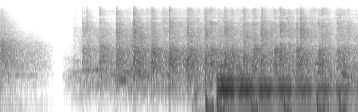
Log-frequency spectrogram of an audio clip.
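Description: applause

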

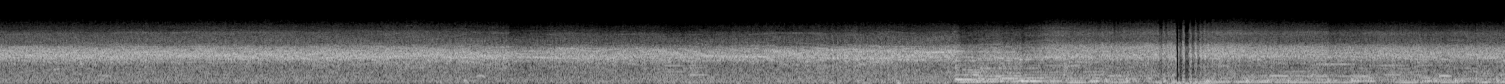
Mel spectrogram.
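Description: roaring

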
